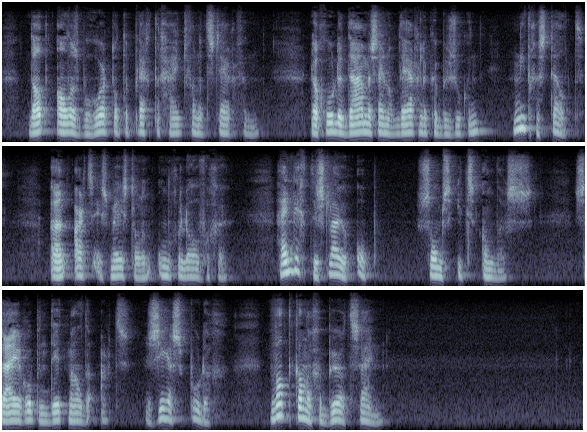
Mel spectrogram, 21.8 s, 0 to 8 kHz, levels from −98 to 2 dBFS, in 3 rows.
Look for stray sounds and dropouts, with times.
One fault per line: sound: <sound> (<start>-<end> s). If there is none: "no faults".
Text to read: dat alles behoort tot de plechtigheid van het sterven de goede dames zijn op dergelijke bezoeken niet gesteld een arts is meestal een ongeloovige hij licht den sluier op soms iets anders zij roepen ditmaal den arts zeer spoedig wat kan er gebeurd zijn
no faults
